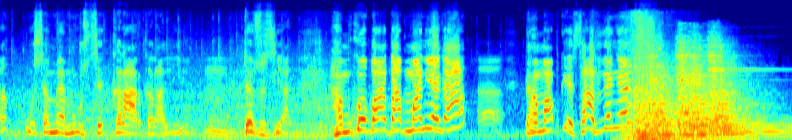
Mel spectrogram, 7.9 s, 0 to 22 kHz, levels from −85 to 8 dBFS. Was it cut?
yes; 1 cut; at 6.3 s

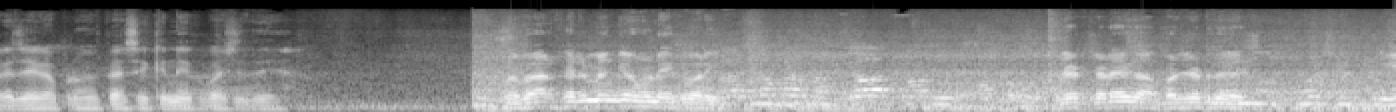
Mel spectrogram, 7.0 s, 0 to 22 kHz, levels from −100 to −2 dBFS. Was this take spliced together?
yes; 1 cut; at 2.4 s

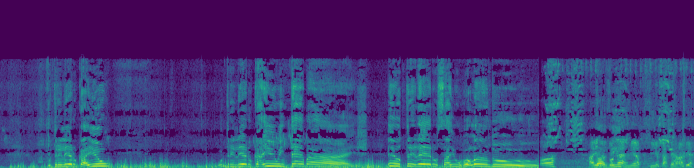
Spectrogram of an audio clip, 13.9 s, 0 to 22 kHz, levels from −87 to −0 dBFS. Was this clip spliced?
yes; 1 cut; at 10.8 s

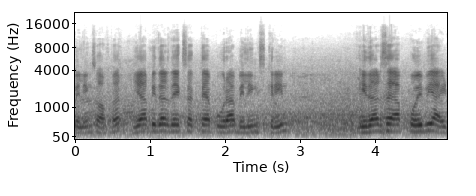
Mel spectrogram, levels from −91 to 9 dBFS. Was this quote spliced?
no; 0 cuts

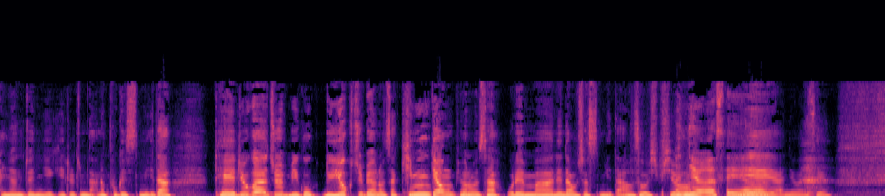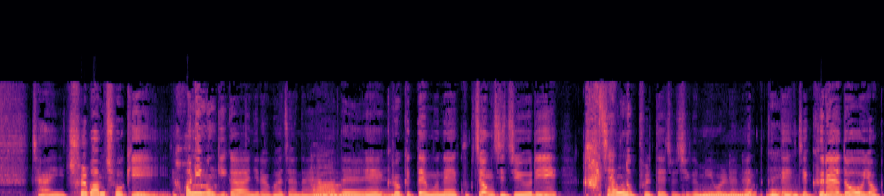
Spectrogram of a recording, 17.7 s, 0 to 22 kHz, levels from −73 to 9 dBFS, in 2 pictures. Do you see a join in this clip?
no; 0 cuts

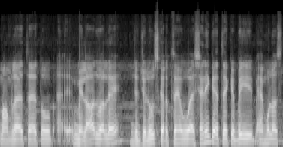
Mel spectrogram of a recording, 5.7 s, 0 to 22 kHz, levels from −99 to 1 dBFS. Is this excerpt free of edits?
yes; 0 cuts

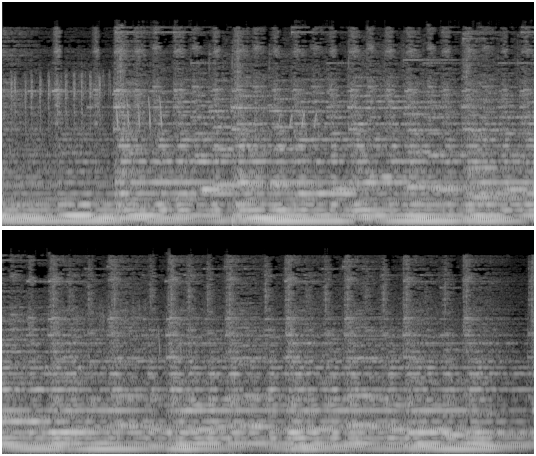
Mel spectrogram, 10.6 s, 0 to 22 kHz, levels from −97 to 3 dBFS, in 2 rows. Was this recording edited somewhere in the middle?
yes; 1 cut; at 6.4 s

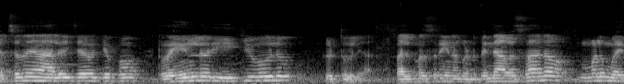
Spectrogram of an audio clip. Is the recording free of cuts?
no; 2 cuts; at 1.5 s, 3.8 s

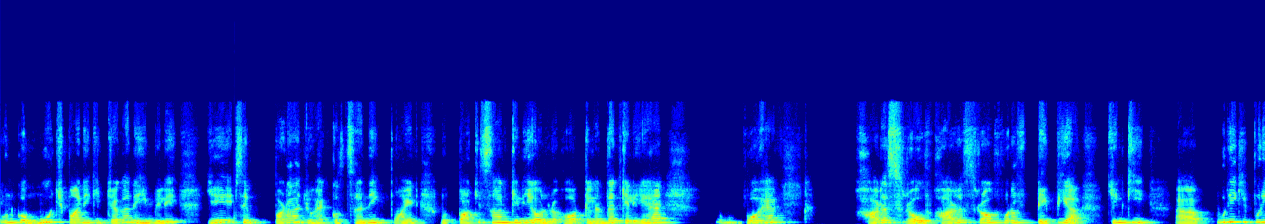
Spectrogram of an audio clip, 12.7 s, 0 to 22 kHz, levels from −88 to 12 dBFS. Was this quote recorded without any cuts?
no; 1 cut; at 2.4 s

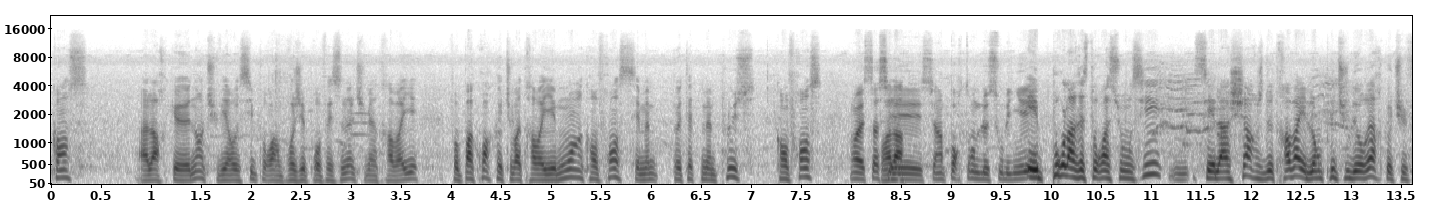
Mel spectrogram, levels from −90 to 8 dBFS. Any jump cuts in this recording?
yes; 2 cuts; at 3.9 s, 7.9 s

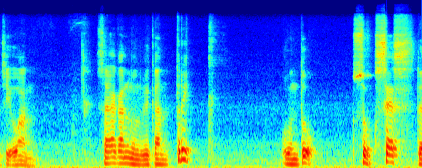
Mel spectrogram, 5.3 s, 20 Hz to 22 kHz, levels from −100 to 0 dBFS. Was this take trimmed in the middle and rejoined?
no; 0 cuts

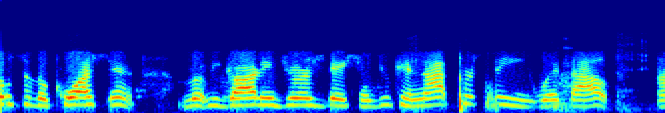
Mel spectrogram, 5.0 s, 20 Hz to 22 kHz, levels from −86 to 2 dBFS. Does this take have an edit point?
no; 0 cuts

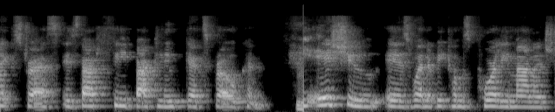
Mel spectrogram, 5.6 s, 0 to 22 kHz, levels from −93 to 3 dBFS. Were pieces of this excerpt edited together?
yes; 1 cut; at 3.0 s

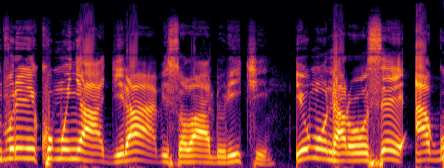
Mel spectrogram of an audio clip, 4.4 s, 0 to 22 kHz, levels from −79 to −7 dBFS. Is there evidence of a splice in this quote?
yes; 1 cut; at 3.0 s

